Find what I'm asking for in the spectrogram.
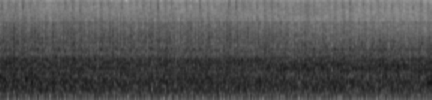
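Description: A boat engine runs steadily on a river estuary near Kushtia's Renwick embankment, a loud, continuous low drone with an even rumble and vibration throughout, no voices.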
